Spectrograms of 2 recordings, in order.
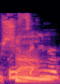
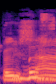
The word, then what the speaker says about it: Busan: Okay, I hope I pronounce it correctly. Train to Busan. Is it Busan? Busan.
